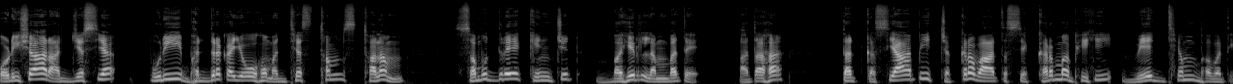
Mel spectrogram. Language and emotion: Sanskrit, neutral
